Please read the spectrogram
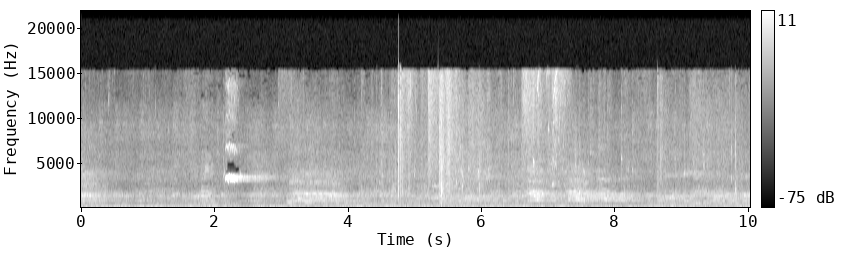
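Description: Bubble-football game noise in a large hall: indistinct voices over a steady low hum, with a short, high whistle blast about two seconds in. A few dull thuds follow around the middle, typical of bubbles colliding or the ball being kicked.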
